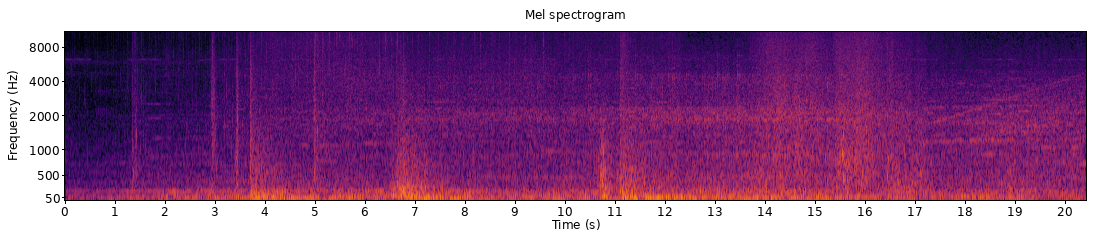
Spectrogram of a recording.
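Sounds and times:
rushing flash flood water roaring: 0:00.6 - 0:20.4
steady heavy rain pouring down: 0:01.6 - 0:20.4
low rumbles of thunder: 0:03.7 - 0:18.0.

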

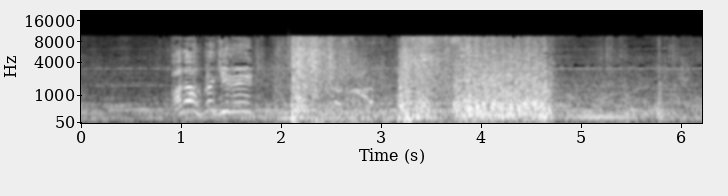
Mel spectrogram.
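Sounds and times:
speech: 0:00.9 - 0:02.6
window glass being smashed and shattering: 0:02.1 - 0:04.7.

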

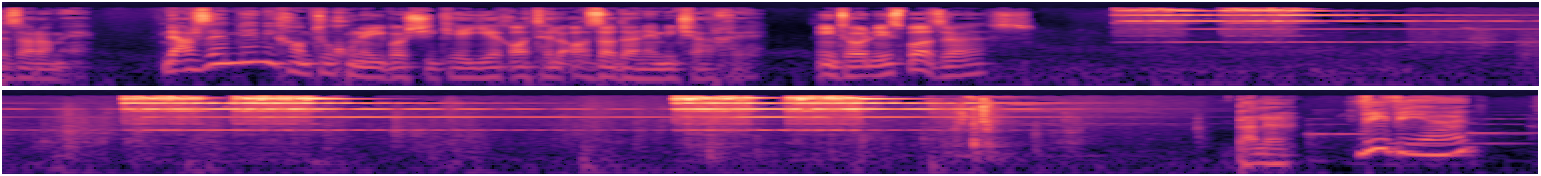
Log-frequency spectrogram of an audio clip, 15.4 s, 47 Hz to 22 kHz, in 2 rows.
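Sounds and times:
speech: 0:00.0 - 0:05.8, 0:13.9 - 0:15.3
old-style telephone bell ringing: 0:05.6 - 0:13.9.

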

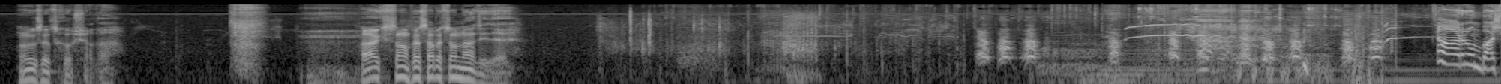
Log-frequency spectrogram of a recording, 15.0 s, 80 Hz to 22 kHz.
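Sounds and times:
speech: 0:00.2 - 0:01.3, 0:03.6 - 0:05.2, 0:14.8 - 0:15.0
horse hooves clopping: 0:06.0 - 0:14.6
horse whinnying in a farmyard: 0:06.8 - 0:14.3
dog barking in a farmyard: 0:09.8 - 0:14.0.

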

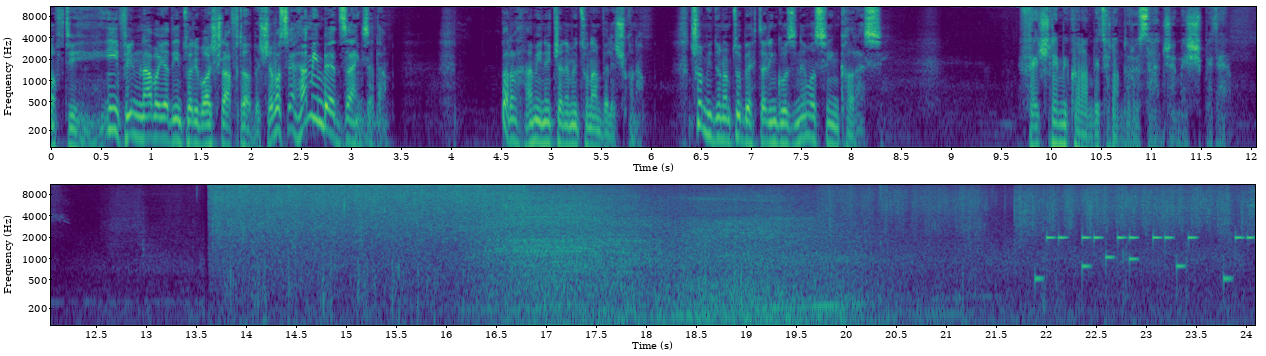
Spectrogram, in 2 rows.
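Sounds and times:
speech: 0:00.0 - 0:08.5, 0:09.7 - 0:12.0
bus engine rumbling and hissing in street traffic: 0:16.2 - 0:21.9
short high chirping beeps: 0:21.8 - 0:24.0.

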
